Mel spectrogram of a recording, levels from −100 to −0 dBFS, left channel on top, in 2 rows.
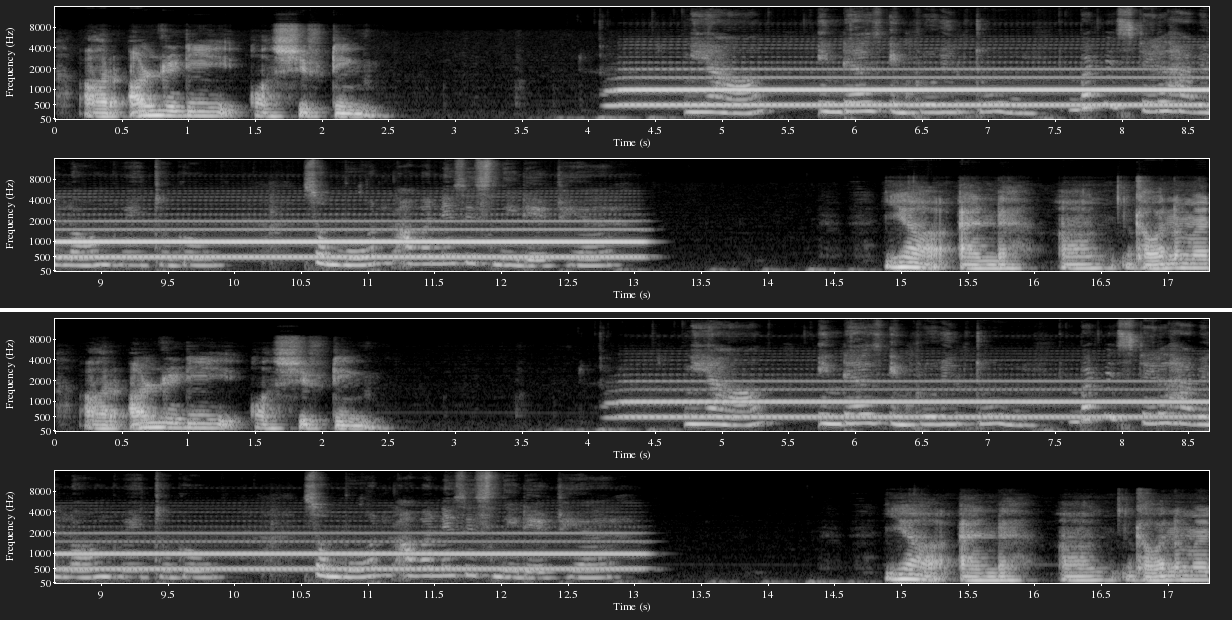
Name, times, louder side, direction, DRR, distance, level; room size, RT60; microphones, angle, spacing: voice 1, 0.2-2.4 14.9-17.3, left 2 dB, 85° left, 0.9 m, -25 dB
Wind instrument woodwind instrument, 4.1-13.1, left 6 dB, 65° left, 1.2 m, -23 dB
voice 2, 4.7-5.3 5.7-7.3 7.6-9.9 10.2-12.9, equal, 20° left, 2.9 m, -31 dB
12.0 x 4.2 x 2.5 m
head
